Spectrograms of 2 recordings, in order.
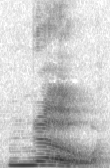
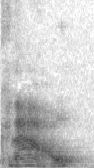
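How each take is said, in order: First: The word begins with no K sound. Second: The word begins with a pronounced K sound. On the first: The speaker calls it right. "Remember this K is silent. I say no" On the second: The speaker calls it wrong. "I don't say k"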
